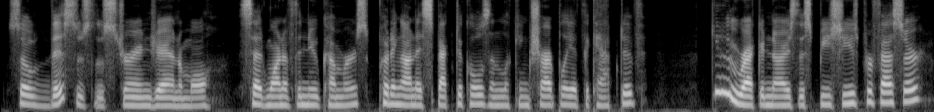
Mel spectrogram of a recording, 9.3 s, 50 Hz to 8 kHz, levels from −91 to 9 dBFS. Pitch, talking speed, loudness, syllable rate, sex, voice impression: 195 Hz, 180 wpm, -20 LUFS, 5.7 syllables/s, female, feminine, slightly young, tensed, powerful, bright, slightly soft, clear, fluent, slightly cute, intellectual, calm, friendly, lively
